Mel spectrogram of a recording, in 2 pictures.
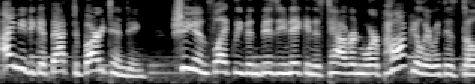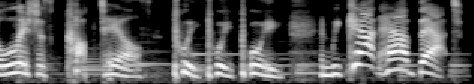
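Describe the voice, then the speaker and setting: A woman's voice: high-pitched, expressive, normal speed, pushed and bright, faint music behind, full character voice. A woman voicing a feisty, proud little cat-girl bartender in a video game, blunt but grudgingly encouraging. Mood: brash, prickly. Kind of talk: video game character dialogue.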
